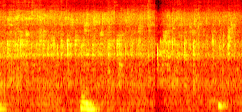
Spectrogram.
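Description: Curry leaves dropped into hot oil for a mung dal varan, with a brief crackling sizzle and rattle over a steady frying hiss. The sound is close and moderately quiet.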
